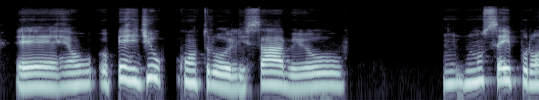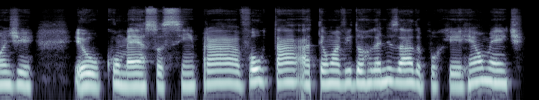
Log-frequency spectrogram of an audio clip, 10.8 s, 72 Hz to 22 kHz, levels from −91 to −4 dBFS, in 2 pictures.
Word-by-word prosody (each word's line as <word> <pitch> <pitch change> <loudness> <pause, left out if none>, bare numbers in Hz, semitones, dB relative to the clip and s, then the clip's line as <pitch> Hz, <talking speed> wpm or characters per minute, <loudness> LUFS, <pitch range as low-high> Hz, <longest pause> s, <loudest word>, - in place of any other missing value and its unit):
Eh, 155 0 +2
eu 175 +3 -3
eu 180 - -3
perdi 220 +4 +2
o 245 -3 +1
controle, 180 - 0
sabe. 170 +1 +2
Eu, 165 +2 -2 1.0
não 185 +1 -5 0.2
não 215 - +1
sei 220 0 +3
por 210 -3 -2
onde 175 -2 -1 0.4
eu 160 0 +4
começo, 165 -1 +1
assim, 165 +1 -3
para 190 +1 0
voltar 205 +1 +2
a - - 0
ter 180 +2 -3
uma 190 0 +2
vida 195 +1 -1
organizada. 195 -1 +1
Porque, 160 -1 -7
realmente, 195 +2 -1
180 Hz, 140 wpm, -20 LUFS, 165-195 Hz, 1.0 s, eu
